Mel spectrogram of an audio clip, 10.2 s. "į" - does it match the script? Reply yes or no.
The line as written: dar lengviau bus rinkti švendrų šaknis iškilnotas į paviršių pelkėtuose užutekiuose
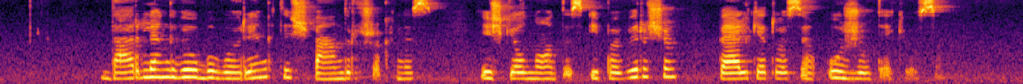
yes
